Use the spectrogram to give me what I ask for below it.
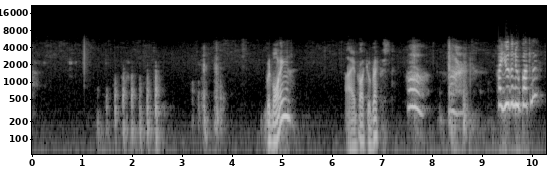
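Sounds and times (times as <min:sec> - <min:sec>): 
rapid knocks on a wooden door: 0:01.3 - 0:02.7
speech: 0:04.7 - 0:05.3, 0:06.3 - 0:07.8, 0:09.4 - 0:10.2.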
